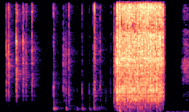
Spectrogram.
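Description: A ratchet removing bolts from a Mitsubishi EVO VIII transmission: several quick, close clicks, a short pause, another clicking run, then a loud rasping burst of ratcheting and a few final clicks.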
